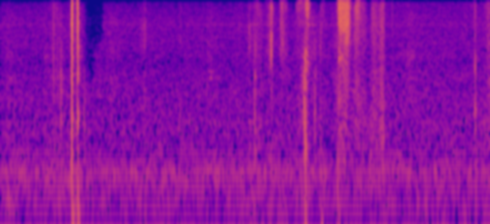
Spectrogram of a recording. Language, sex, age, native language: Icelandic, female, 50-59, Icelandic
